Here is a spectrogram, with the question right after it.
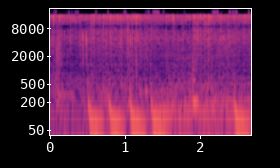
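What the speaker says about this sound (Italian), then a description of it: "Inizia subito a sfrigolare, insomma è già calda la padella, poi con l'olio" Vegetarian burger patties sizzle in a hot oiled pan with a steady close fizzing hiss, while several sharp scraping clinks of a utensil against the pan come at irregular intervals.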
